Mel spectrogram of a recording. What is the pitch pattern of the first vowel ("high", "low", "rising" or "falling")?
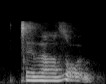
low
